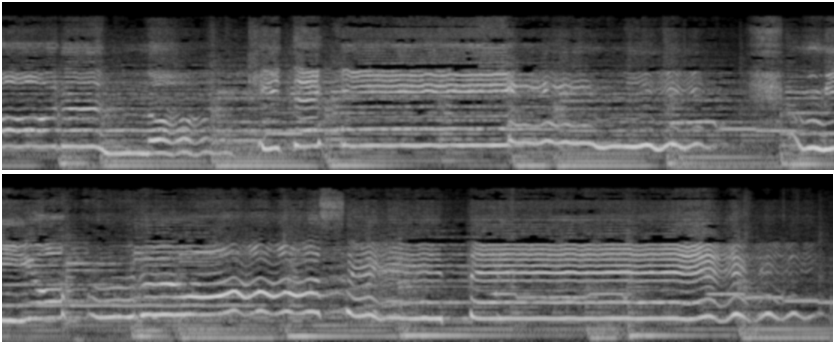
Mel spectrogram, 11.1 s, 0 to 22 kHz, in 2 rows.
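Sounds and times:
sustained musical accompaniment: 0.0 - 11.0.

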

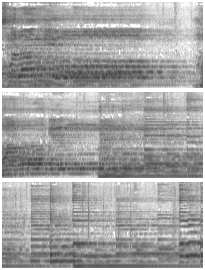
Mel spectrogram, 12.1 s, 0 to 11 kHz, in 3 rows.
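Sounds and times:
acoustic guitar ballad: 0.0 - 12.0.

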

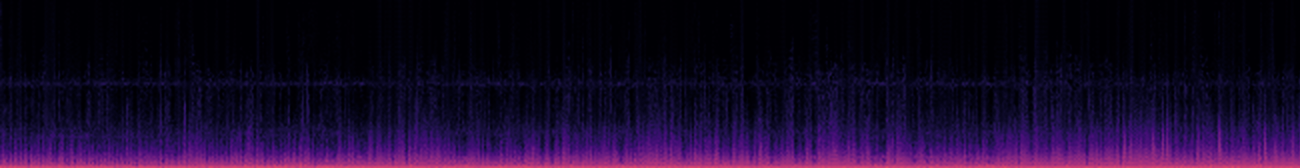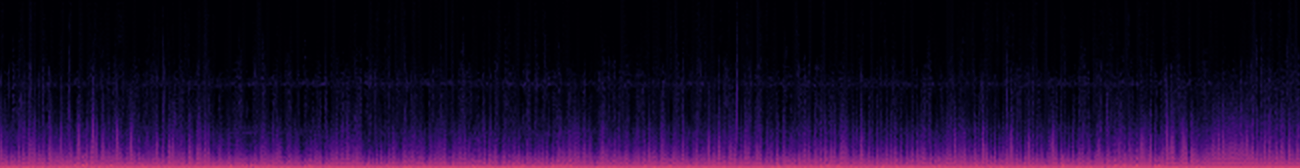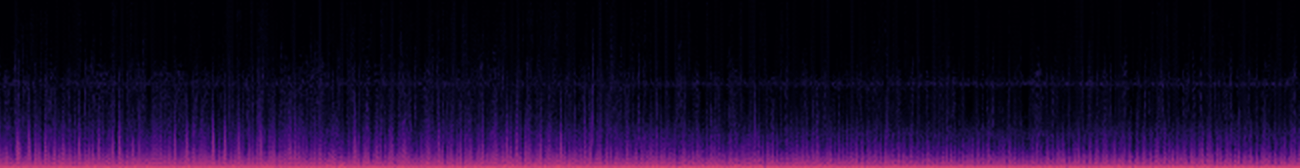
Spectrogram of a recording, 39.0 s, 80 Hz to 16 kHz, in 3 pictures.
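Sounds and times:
drone propellers humming: 0.0 - 39.0.

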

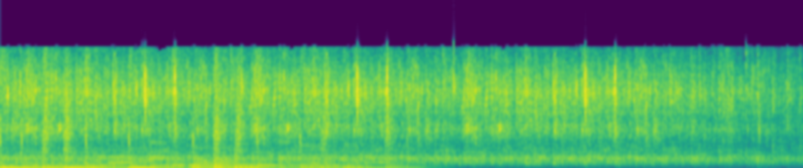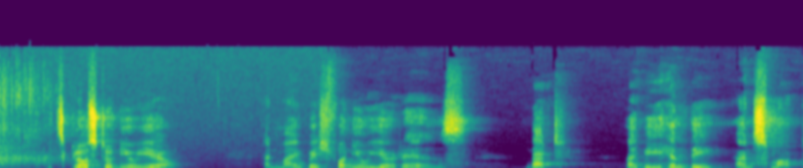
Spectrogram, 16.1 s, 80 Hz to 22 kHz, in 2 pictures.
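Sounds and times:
melodic theme tune over drums: 0.0 - 4.6
crackling hiss: 0.0 - 6.6.

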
